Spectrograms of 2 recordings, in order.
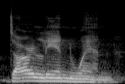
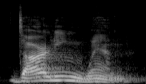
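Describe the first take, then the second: First: The g drops and n runs into 'when'. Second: The ending -ing is said fully before 'when'. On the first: "como se o N conectasse mais no W" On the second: "se tivesse assim, ó"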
